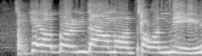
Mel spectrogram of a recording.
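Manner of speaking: put-on Jamaican accent throughout the whole line. Recalling copying a Jamaican neighbor, imitating Harry's Jamaican accent. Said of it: "You said my accent's on point".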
